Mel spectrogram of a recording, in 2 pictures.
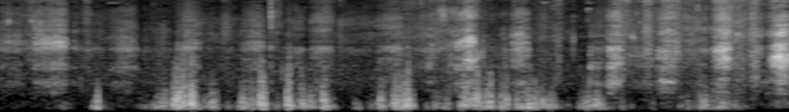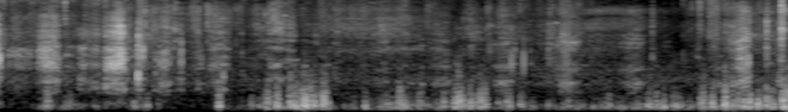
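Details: Staffordshire bull terrier kept as a pet, being a pain: low throaty grumbles and groaning vocal bursts repeating irregularly throughout, with some sharp clicks and snorts.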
